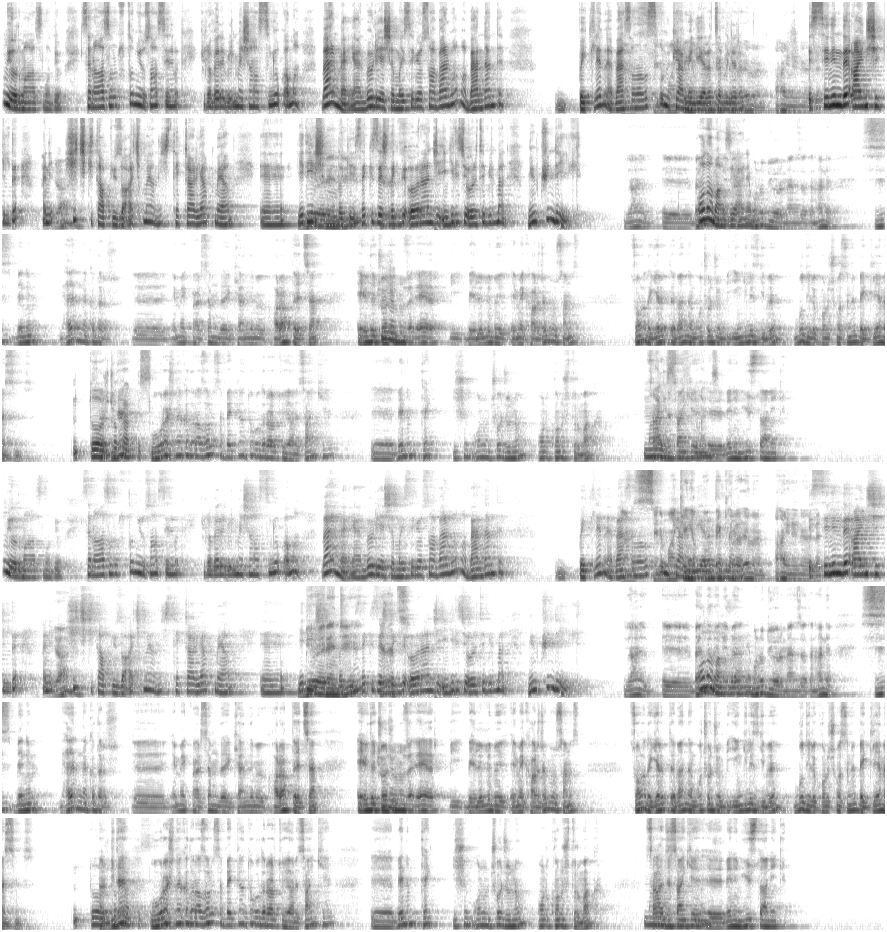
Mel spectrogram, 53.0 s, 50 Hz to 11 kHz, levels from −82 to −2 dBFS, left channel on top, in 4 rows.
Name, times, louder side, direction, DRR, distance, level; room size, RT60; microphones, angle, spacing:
voice 1, 0.0-7.5 8.3-11.2 12.1-21.9 23.7-24.6 32.2-32.4 40.8-41.7 49.4-49.7 50.1-50.4, left 5 dB, 65° left, 11 dB, 0.5 m, -29 dB
voice 2, 9.3-12.3 14.0-14.4 17.7-19.3 22.6-27.1 27.3-31.6 31.8-35.1 35.9-40.2 41.2-44.9 45.3-48.7 49.4-51.5, right 3 dB, 25° right, 13 dB, 0.3 m, -34 dB
16.0 x 6.2 x 5.9 m, 1.1 s
head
